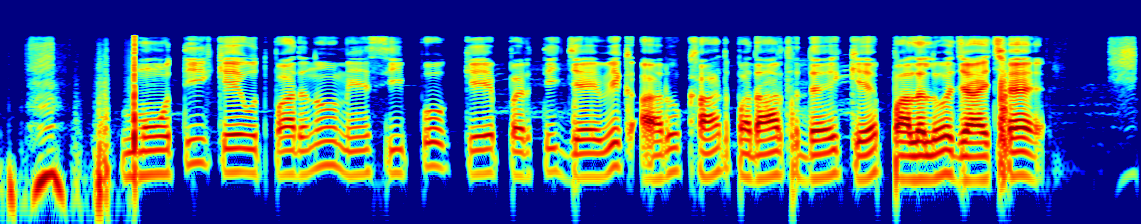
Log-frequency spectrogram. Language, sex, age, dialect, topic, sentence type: Maithili, male, 25-30, Angika, agriculture, statement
